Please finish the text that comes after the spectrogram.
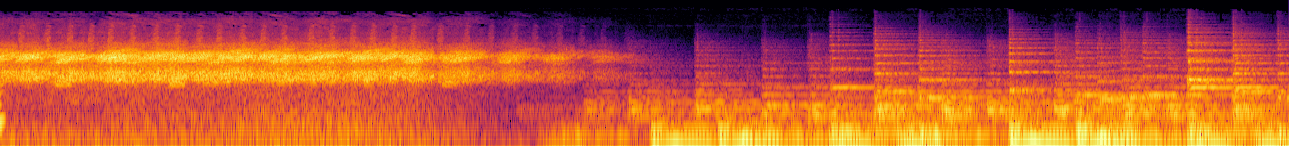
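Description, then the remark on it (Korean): A dense chorus of frogs croaks steadily for several seconds on Gyeongchip, the early-spring day when frogs wake from hibernation, loud and continuous, before fading out as instrumental music with a bass line takes over for the rest. “경칩날 개구리 소리 오늘의 소리로 만나봤습니다”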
